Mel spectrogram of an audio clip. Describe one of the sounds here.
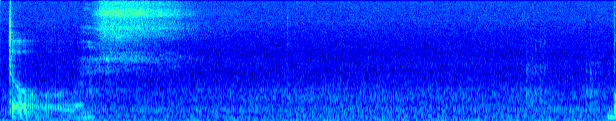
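A truck engine hums steadily at low pitch.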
